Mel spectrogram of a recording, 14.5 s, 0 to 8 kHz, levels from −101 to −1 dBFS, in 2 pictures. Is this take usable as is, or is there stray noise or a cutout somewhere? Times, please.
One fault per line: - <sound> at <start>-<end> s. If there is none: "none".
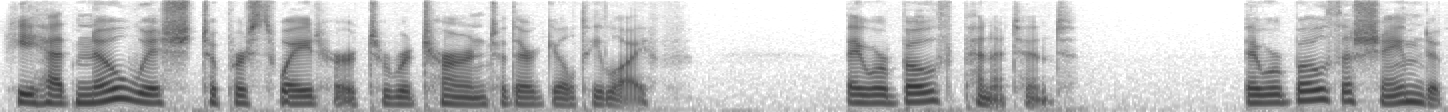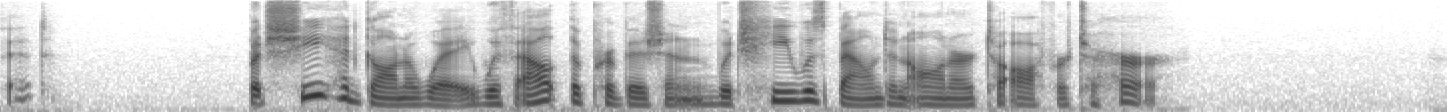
none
